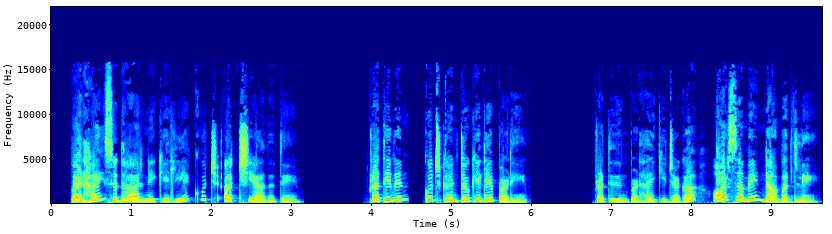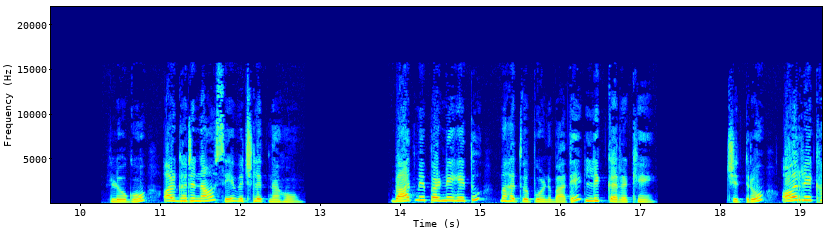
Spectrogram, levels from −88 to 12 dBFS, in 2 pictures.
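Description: No faults detected across the clip.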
